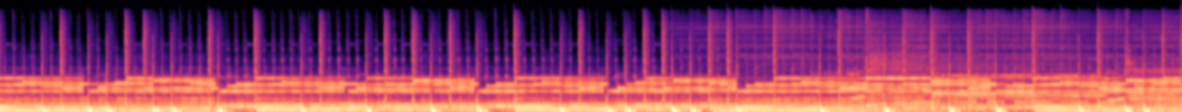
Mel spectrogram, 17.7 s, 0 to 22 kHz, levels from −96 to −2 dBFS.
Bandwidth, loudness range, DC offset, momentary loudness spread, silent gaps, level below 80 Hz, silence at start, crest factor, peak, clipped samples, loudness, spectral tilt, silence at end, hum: 12 kHz; 1 LU; under 0.1%; 3 LU; none; -16 dBFS; 0 s; 12 dB; 0 dBFS; under 0.1%; -14 LUFS; -7.5 dB/octave; 0 s; none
